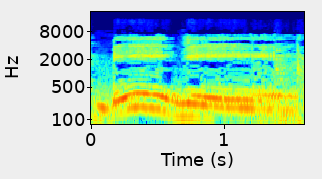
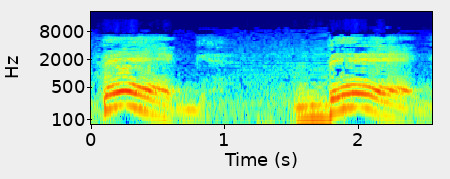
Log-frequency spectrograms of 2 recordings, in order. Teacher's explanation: Vamos com o I aberto, som de E.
